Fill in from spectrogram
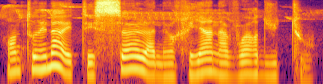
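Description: A woman narrating an audiobook story with expressive, lively storytelling. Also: sits low, normal speed, slight background noise. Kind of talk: audiobook reading.

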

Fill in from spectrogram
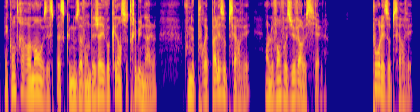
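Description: A man reading scripted nature documentary narration in a measured, informative manner, with a husky voice. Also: deep voice, a little mellow, no echo, studio quality.

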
